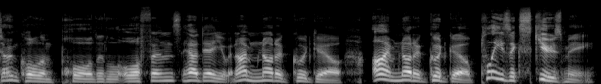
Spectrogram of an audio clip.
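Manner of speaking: offended, indignant, angry ranting delivery. Retelling a character's lines while recapping a scene: imitating an angry outburst. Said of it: "arcs up again".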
